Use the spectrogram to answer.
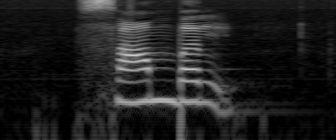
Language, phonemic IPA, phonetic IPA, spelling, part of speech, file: Tamil, /tʃɑːmbɐl/, [säːmbɐl], சாம்பல், noun, Ta-சாம்பல்.ogg
- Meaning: 1. ash 2. grey colour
